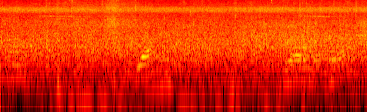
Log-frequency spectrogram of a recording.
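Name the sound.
heavy rain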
